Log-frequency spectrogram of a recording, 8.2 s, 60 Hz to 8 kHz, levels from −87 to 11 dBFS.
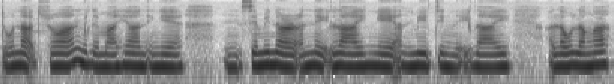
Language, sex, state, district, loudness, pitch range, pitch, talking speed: Mizo, female, Mizoram, Aizawl, -15 LUFS, 170-180 Hz, 175 Hz, 145 wpm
